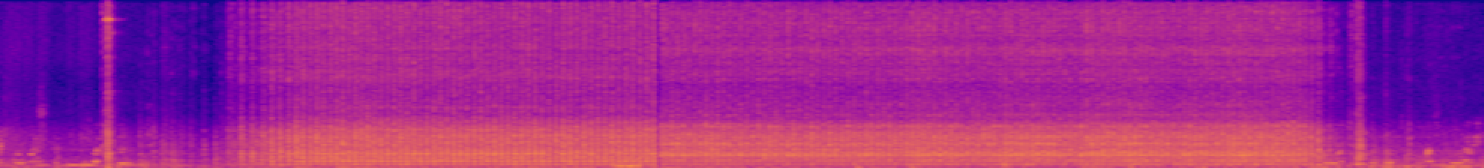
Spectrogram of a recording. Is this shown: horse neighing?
no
